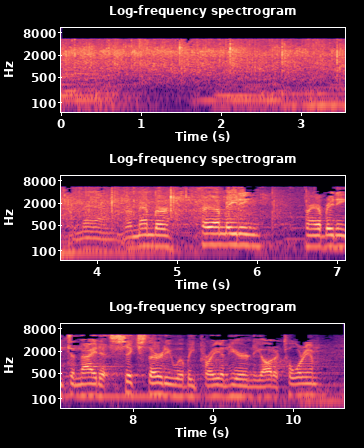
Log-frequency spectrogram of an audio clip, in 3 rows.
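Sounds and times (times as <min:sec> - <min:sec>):
audience hand clapping: 0:00.0 - 0:06.8
speech: 0:04.4 - 0:10.5.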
